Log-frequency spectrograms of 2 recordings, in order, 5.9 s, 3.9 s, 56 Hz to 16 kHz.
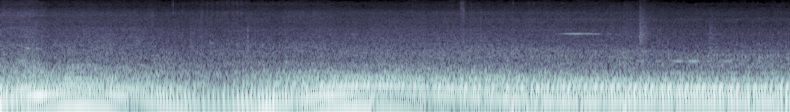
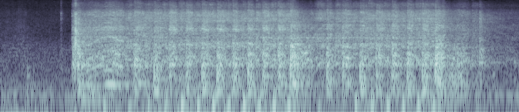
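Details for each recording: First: Nissan R33 Skyline GTS-T on a test drive with a newly installed Link G4X plug-in ECU running the base map, before tuning: a low, even engine drone swelling smoothly through the revs, no knocks or misses; it drove super smooth. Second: Nissan R33 Skyline GTS-T on its first startup with a newly installed Link G4X plug-in ECU running the base map: the engine catches with a rough, uneven stumble for about three seconds, then dies because the ignition timing is out.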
